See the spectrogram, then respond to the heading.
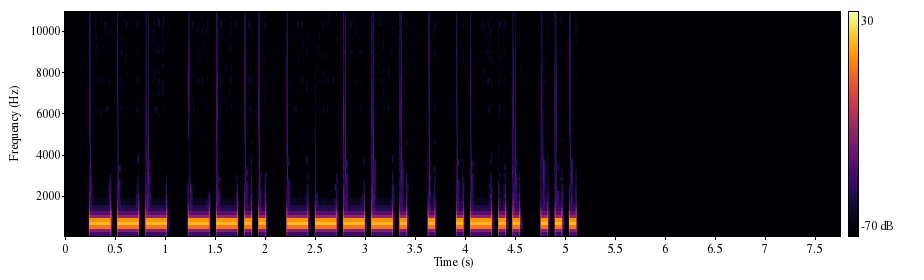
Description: Morse code, heard as a keyed tone, about 17 wpm, 700 Hz. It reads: OZ9ELS
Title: DXCC-100 Call Signs - 6 Characters - Repeated 2x - 17wpm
